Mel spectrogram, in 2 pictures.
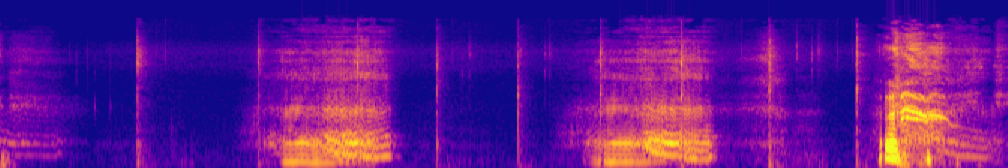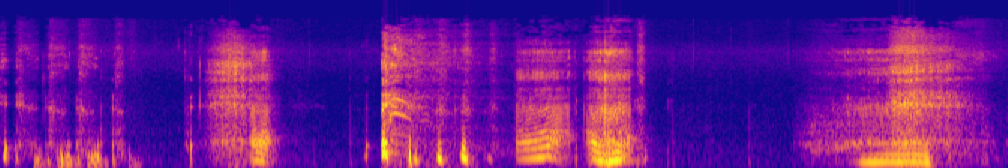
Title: drunken irishman snoring needed a few slaps 😂😂😂😂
